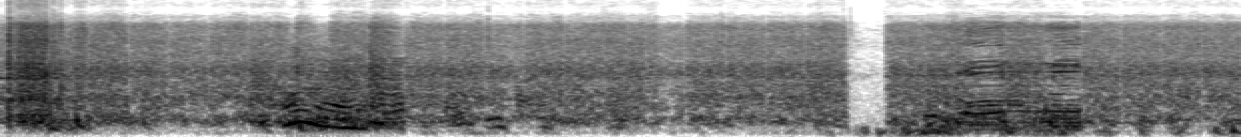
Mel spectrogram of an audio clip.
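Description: Spirit box (S-box ghost scanner), a radio sweeping rapidly through stations: a steady hiss of static broken by brief snatches of voices, with a short dropout about four seconds in.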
